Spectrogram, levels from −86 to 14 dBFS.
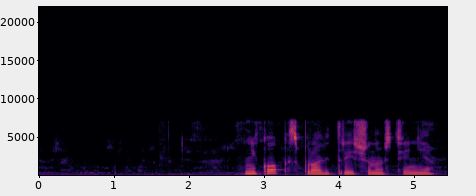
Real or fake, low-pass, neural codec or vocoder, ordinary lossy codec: fake; 7.2 kHz; codec, 16 kHz, 4 kbps, X-Codec, HuBERT features, trained on LibriSpeech; none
